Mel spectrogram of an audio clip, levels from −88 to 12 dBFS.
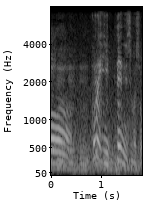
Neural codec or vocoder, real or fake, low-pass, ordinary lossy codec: none; real; 7.2 kHz; AAC, 32 kbps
